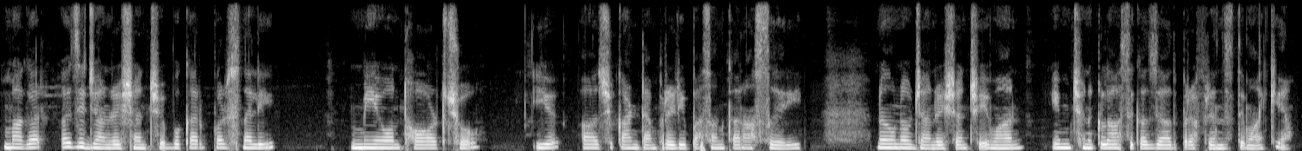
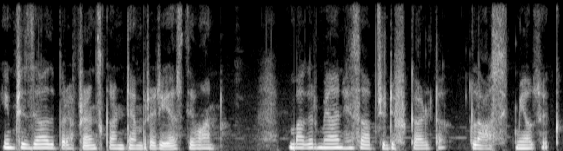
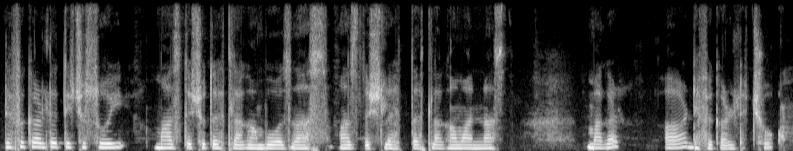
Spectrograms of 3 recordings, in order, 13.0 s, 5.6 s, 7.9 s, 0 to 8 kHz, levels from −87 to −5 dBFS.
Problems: none marked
